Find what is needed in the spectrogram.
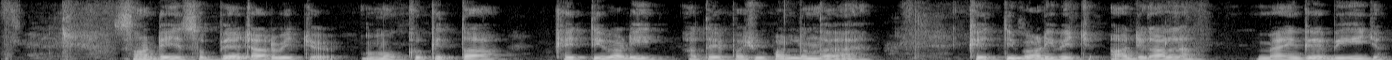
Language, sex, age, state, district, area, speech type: Punjabi, male, 30-45, Punjab, Rupnagar, rural, spontaneous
